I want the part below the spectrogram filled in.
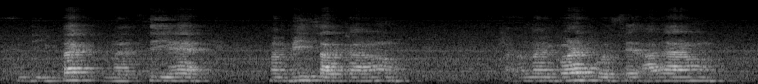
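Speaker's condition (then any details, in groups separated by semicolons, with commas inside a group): Cerebral palsy; severe, multilevel orthopaedic surgery, right hand grasp impaired; three years post-surgery, walks with little support or stick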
